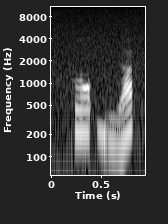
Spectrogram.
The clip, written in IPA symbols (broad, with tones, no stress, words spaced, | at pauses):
klɔ˦˥ʔ bi˩˦a̯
